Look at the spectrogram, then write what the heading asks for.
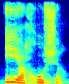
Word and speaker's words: Yahusha: A pronúncia do nome do filho é Iá, Iahusha. E não se escreve dessa forma que sai esse som, porque aqui está escrito Ie, né?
